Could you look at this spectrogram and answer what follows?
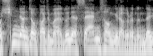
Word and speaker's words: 삼성: 전까지만 해도 삼성이라 그러는데 요즘은요 샘성 하는 사람들도 많이 없어요 요즘은 미국 사람들도 삼성 뭐 안 되면 삼성이라 하든지 삼성이란 우리 한국식 발음을 하는 걸 그들도 당연히 그렇게 해야 하는 것으로 생각하고 있습니다 자 어찌됐든 삼성전자 등 그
